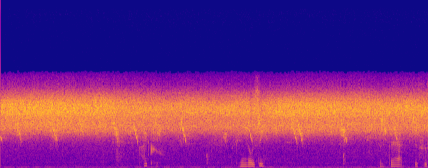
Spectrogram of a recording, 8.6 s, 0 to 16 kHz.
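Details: Hundreds of 17-year periodical cicadas high in backyard trees give a steady, high, hissing chorus that drones on without a break while a person speaks nearby.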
